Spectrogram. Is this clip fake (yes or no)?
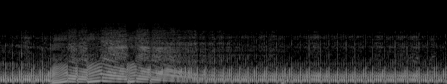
no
